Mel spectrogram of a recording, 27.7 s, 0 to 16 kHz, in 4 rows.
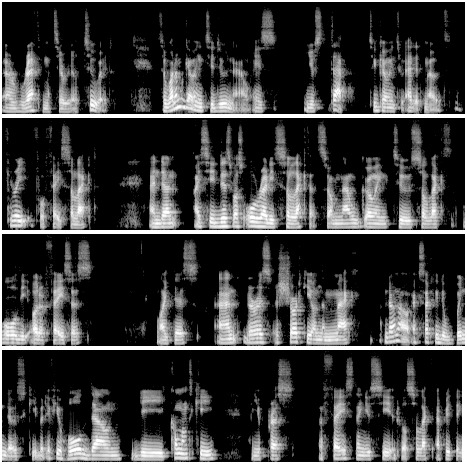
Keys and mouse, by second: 4.9 Tab, 7.2 3, 13.4 shift+middle click, 14.4 shift+click, 15.5 shift+click, 15.9 shift+click, 17.7-18.9 middle drag, 24.8 super+click.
